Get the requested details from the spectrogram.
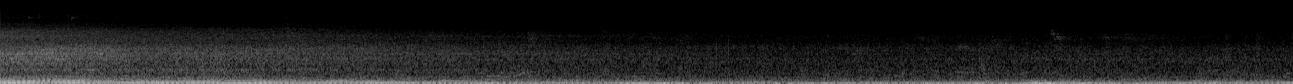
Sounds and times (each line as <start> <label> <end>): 4.1 Walking 12.9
